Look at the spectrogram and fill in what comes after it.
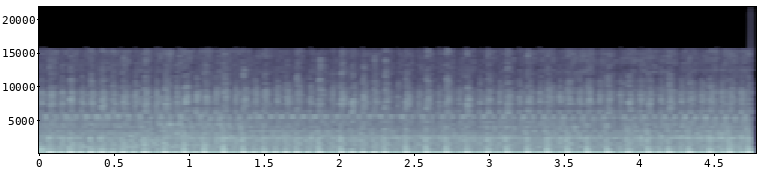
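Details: Yamaha Mio Sporty 180cc build, 59 block, 50RT big-valve head, 1.5 pin, on stand before chassis install: steady even putter about four beats a second, no knock or rattle; quiet, smooth, clean idle.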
